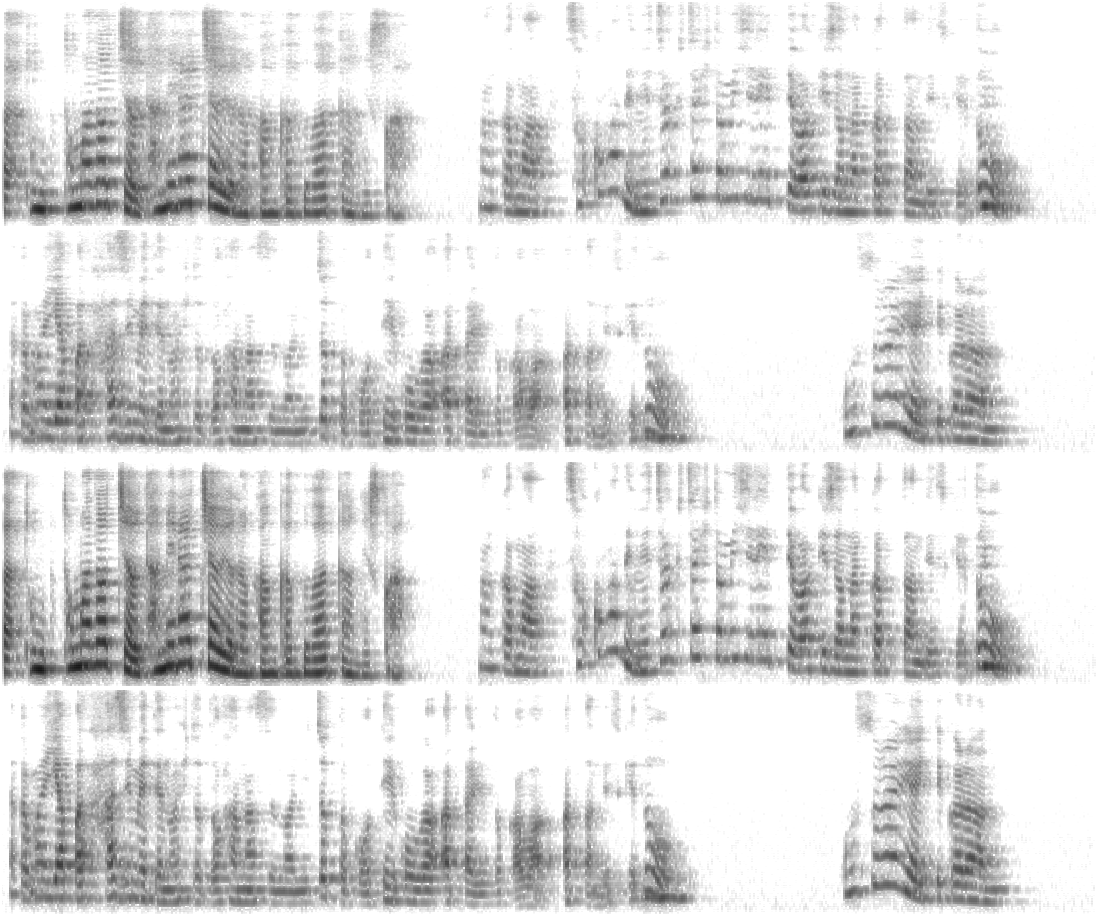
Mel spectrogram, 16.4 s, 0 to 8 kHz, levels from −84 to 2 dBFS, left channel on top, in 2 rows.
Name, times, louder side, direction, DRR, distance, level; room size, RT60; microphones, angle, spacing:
voice 1, 0.0-3.0 7.3-7.5 13.0-13.2, right 5 dB, 65° right, 14 dB, 0.4 m, -19 dB
voice 2, 3.6-7.6 8.3-12.3 12.6-13.2 14.5-15.7, right 3 dB, 45° right, 6 dB, 1.2 m, -32 dB
11.0 x 4.8 x 4.2 m, 0.35 s
head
